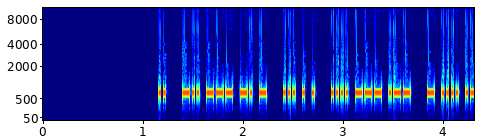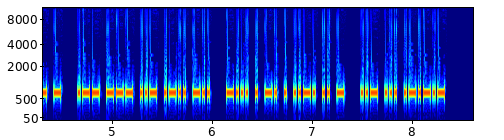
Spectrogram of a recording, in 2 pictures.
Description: Morse code, heard as a keyed tone, about 51 wpm, 700 Hz. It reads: I DONT SEE HOW THAT WOULD BENEFIT US.
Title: Sentences from Top 1000 Words - Review Part 6 - 50wpm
